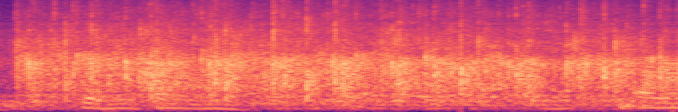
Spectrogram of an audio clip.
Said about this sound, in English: Everybody's give a round of applause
